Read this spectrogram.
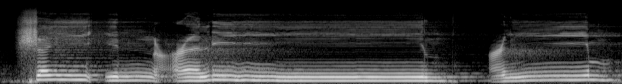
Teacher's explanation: kita baca jelas tanpa mendengung namanya izhar halqi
